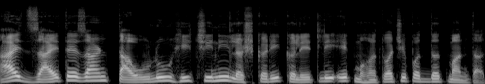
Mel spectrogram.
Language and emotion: Goan Konkani, neutral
